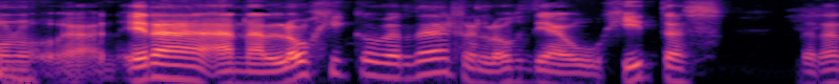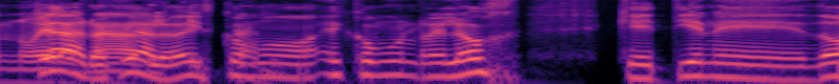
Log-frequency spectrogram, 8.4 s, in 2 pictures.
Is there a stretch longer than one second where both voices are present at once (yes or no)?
yes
